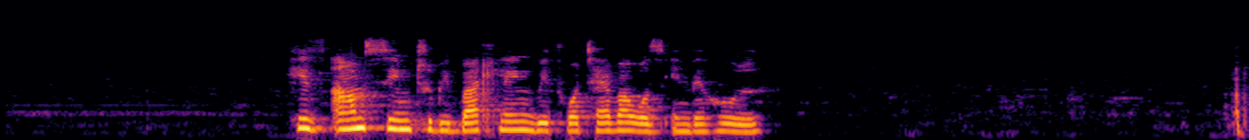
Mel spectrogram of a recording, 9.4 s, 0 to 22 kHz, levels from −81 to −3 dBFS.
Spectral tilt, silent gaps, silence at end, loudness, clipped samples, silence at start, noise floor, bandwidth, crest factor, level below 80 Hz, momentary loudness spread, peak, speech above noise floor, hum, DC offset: -6.5 dB/octave; none; 0.05 s; -17 LUFS; under 0.1%; 2.2 s; -73 dBFS; 8 kHz; 20 dB; -64 dBFS; 9 LU; 0 dBFS; 56 dB; none; under 0.1%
